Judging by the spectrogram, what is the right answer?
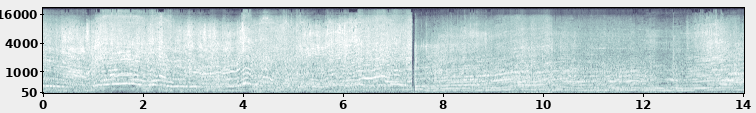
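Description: Race cars in a racing video game, a McLaren and Nissan R382 cars, drone steadily with layered engine tones that rise and fall, sustained and loud throughout with a brief break mid-way, no voices.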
